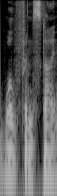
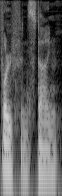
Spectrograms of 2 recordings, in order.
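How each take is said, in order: First: The name begins with a W sound. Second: The name begins with a V sound. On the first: "I'll go Wolfenstein instead" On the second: "that's the actual pronunciation"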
